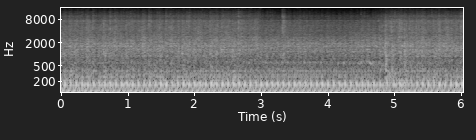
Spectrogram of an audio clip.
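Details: 2013 Honda CBR250R single-cylinder motorcycle bought cheaply at auction, on a paddock stand after clutch cable free-play adjustment: steady, even low thump at idle, about four beats a second, no knocks or rattles; idling cleanly.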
